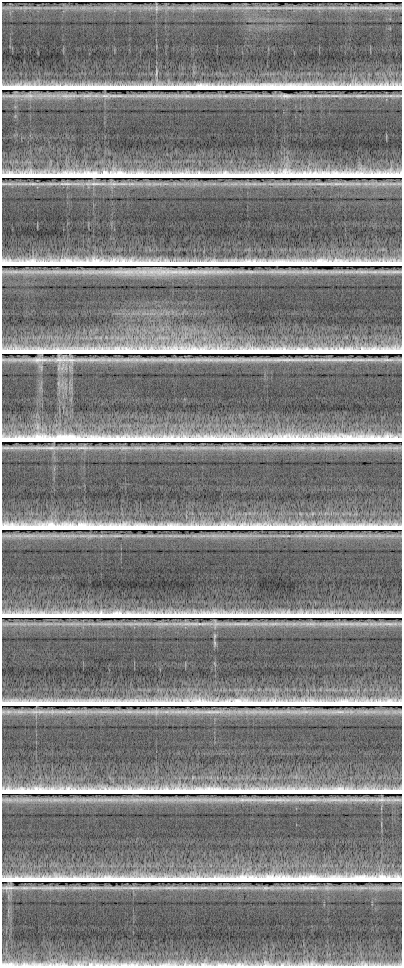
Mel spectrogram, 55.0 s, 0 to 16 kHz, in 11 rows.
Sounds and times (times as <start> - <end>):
Vehicle: 0.0 - 55.0.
